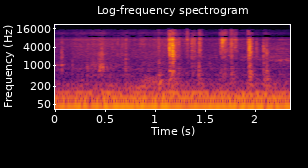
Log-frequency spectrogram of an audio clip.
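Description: A van's engine idling as a low steady hum, with a few faint clicks and rustles of small items being handled in the cab.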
